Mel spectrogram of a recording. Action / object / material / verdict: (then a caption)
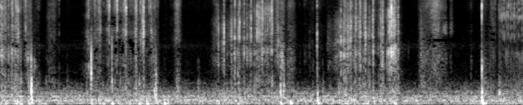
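scrape / paperback book (paper) / paper / none. A fingertip and long nail riffle and scratch the stacked page edges of a paperback book, seen from its back cover with a barcode. The result is a steady, dry papery rustle and scraping, like shuffling, over a low rumble, broken by scattered short, bright ticks and flicks.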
